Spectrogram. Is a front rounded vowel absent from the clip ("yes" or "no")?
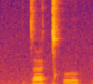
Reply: yes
